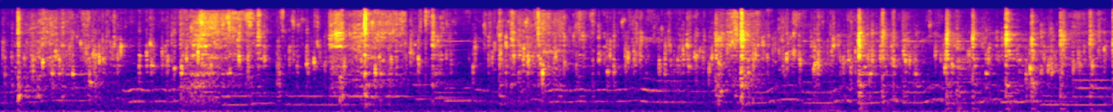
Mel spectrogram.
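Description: Food frying in hot oil in a pan, a steady sizzle with many small crackles and pops, over soft background music with a slow melody of held notes.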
